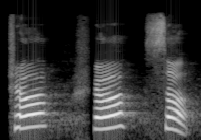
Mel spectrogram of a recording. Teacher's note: सबका उच्चारण तो स ही है लेकिन बस एक ही बात है स्थान यह तालू से है यह मूर्धा से है यह दंत से है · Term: उच्चारण स्थान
